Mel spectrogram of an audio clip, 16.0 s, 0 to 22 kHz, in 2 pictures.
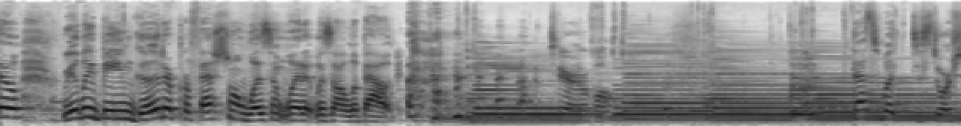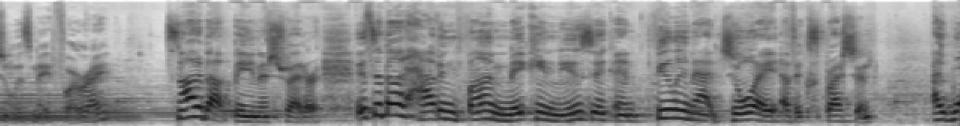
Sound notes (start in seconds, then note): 3.3 laughing; 5.6 guitar strumming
